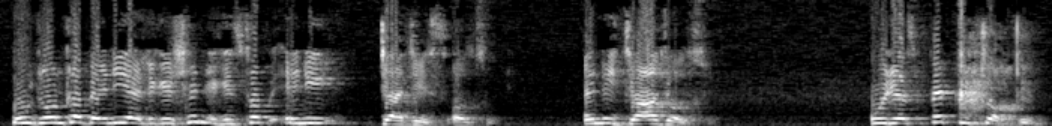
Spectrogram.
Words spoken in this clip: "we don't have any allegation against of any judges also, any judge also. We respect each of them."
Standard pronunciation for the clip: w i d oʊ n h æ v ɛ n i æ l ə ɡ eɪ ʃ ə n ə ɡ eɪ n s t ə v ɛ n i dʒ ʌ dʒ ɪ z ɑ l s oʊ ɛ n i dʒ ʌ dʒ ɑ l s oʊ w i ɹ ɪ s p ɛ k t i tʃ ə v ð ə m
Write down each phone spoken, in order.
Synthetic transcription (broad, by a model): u d oʊ n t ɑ b ɛ n i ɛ l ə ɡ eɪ ʃ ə n ə ɡ eɪ n s t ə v ɛ n i dʒ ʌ dʒ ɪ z ɑ l s oʊ ɛ n i dʒ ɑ dʒ ɑ l s oʊ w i ɹ ɪ s p ɛ k t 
